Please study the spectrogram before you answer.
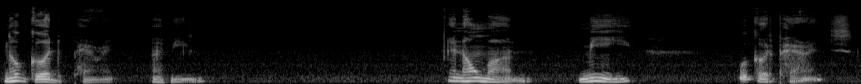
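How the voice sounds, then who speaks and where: A man voicing a devoted, worried orc father in a roleplay audio drama, speaking haltingly and earnestly. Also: mid-range voice, creaky, darkish tone, breathy edge, full character voice. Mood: heartfelt, sorrowful. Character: Omar, anxious, devoted orc father, grieving for kids.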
